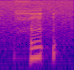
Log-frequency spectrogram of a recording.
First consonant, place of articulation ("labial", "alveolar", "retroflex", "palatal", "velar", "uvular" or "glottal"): glottal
